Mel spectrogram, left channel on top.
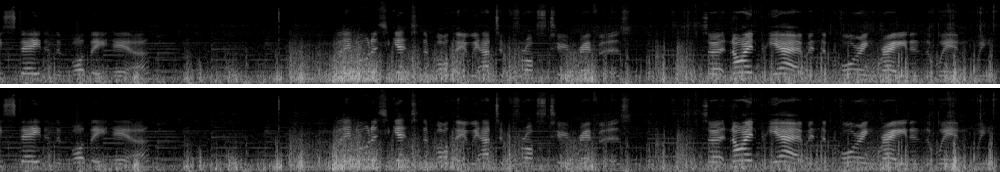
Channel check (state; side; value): normal; both; correlation 0.96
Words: stayed in the bothy here. But in order to get to the bothy, we had to cross 2 rivers. So at 9 PM in the pouring rain and the wind, we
